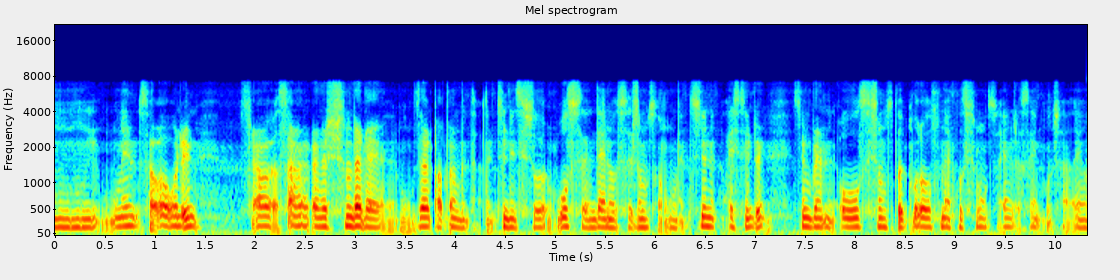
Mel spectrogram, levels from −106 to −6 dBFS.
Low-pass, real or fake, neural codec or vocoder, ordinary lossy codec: 7.2 kHz; fake; autoencoder, 22.05 kHz, a latent of 192 numbers a frame, VITS, trained on many speakers; none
